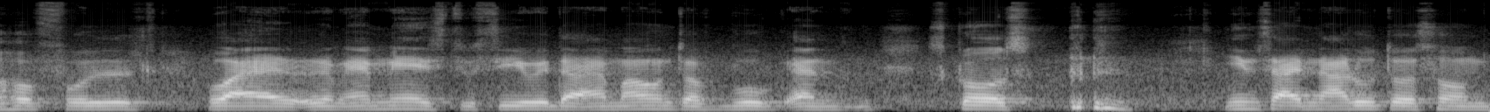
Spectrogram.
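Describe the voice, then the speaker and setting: A man reading fan fiction aloud, with a halting delivery full of fillers and restarts. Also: mid-range voice, a bit bright, a little hiss or hum.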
